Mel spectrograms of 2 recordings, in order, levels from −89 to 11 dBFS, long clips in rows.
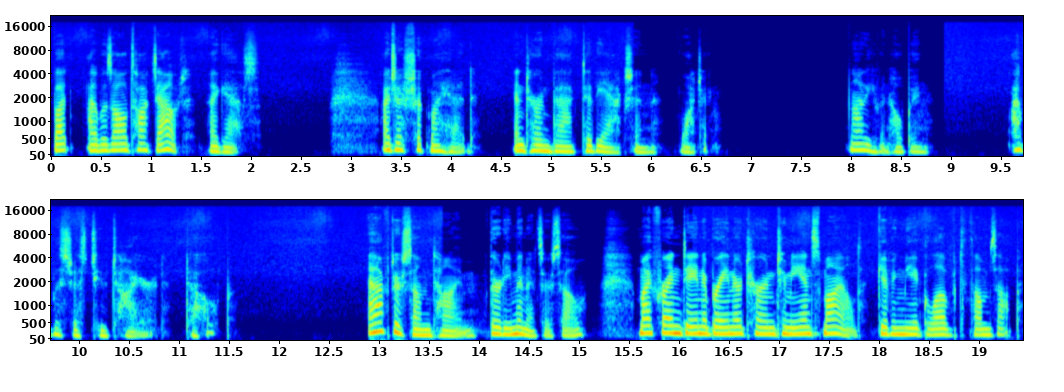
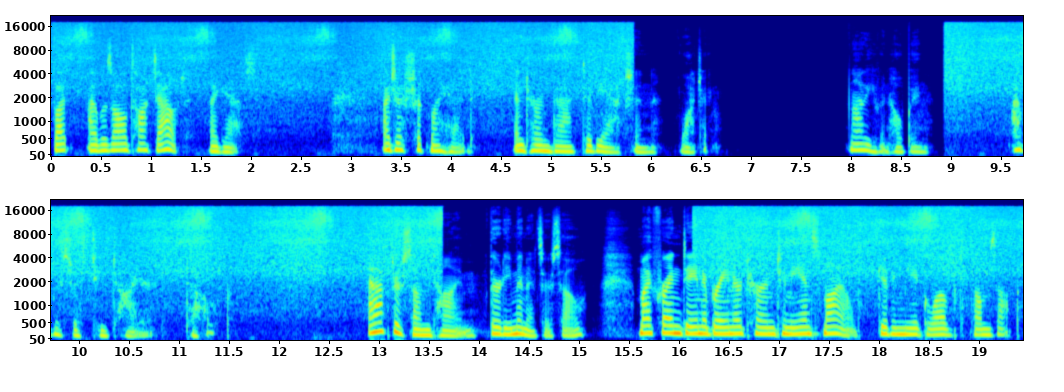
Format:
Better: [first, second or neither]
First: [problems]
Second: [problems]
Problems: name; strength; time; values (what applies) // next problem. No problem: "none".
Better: first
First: hiss; faint; until 6 s, from 9 to 14 s and from 16 s on; 25 dB below the speech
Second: hiss; loud; until 6 s, from 9 to 14 s and from 16 s on; 3 dB below the speech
